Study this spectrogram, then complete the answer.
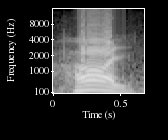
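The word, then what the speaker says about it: hall: মানে বল তারপরে এইচ এ এই ডবল এল হল হল মানে হল ঘর হল ঘর কোনটাকে বলে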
